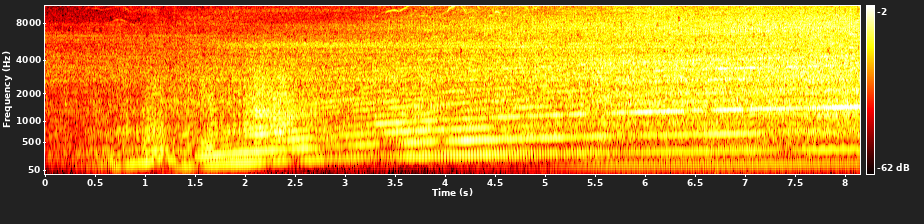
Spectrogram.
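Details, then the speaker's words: Rebuilt pulse motor, first run with half its drive coils wired (other four unconnected, trigger wires alligator-clamped), spinning up toward almost 5000 rpm, faster than before it blew up: whir climbs smoothly to a steady high hum, no rattle; running healthy. "As it is already, it's already going faster than it was before it blew up."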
